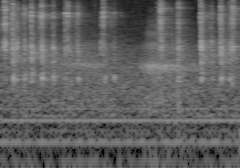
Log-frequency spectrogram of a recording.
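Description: Typing on a computer keyboard: a quick, irregular run of light key clicks, with a faint steady low hum underneath.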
